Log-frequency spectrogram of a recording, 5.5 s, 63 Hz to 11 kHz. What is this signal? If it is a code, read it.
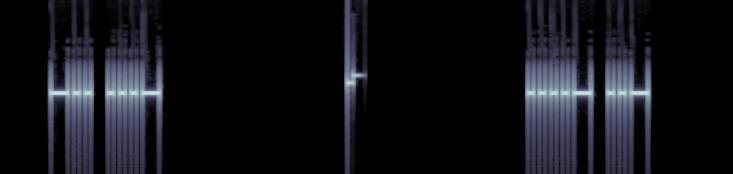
Morse code, heard as a keyed tone, about 28 wpm, 700 Hz. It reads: D V 4 U
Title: Two Challenging Letter-Number Combinations 28wpm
